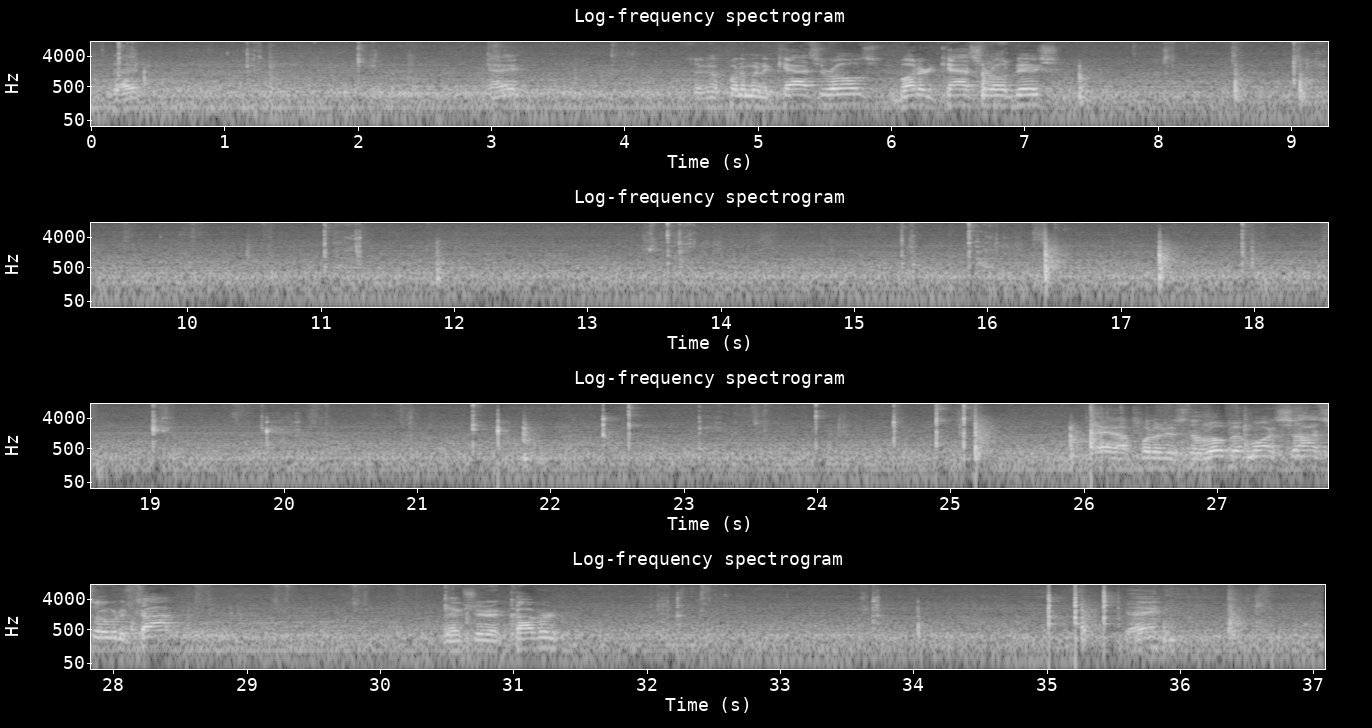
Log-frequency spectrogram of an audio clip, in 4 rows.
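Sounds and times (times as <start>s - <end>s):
kitchen background hum: 0.0s - 37.0s.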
